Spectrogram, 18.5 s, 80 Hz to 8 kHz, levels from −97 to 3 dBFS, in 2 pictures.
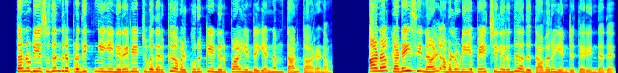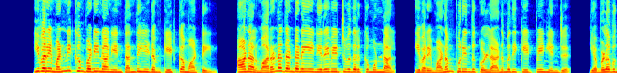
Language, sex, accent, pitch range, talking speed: Tamil, female, native, 225-295 Hz, 125 wpm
